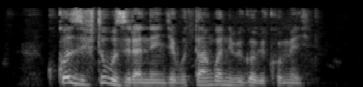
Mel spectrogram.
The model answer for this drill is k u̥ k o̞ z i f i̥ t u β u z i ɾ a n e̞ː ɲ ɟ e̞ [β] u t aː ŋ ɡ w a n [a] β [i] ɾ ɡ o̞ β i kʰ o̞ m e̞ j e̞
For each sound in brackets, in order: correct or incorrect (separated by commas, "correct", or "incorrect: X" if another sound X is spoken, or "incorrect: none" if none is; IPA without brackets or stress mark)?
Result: correct, incorrect: i, correct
